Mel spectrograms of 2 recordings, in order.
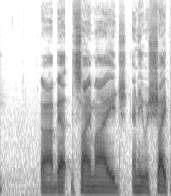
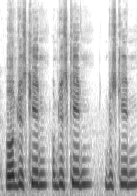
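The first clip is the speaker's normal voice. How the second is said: mock girly backpedal. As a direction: squeal it like a caught-out girl.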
